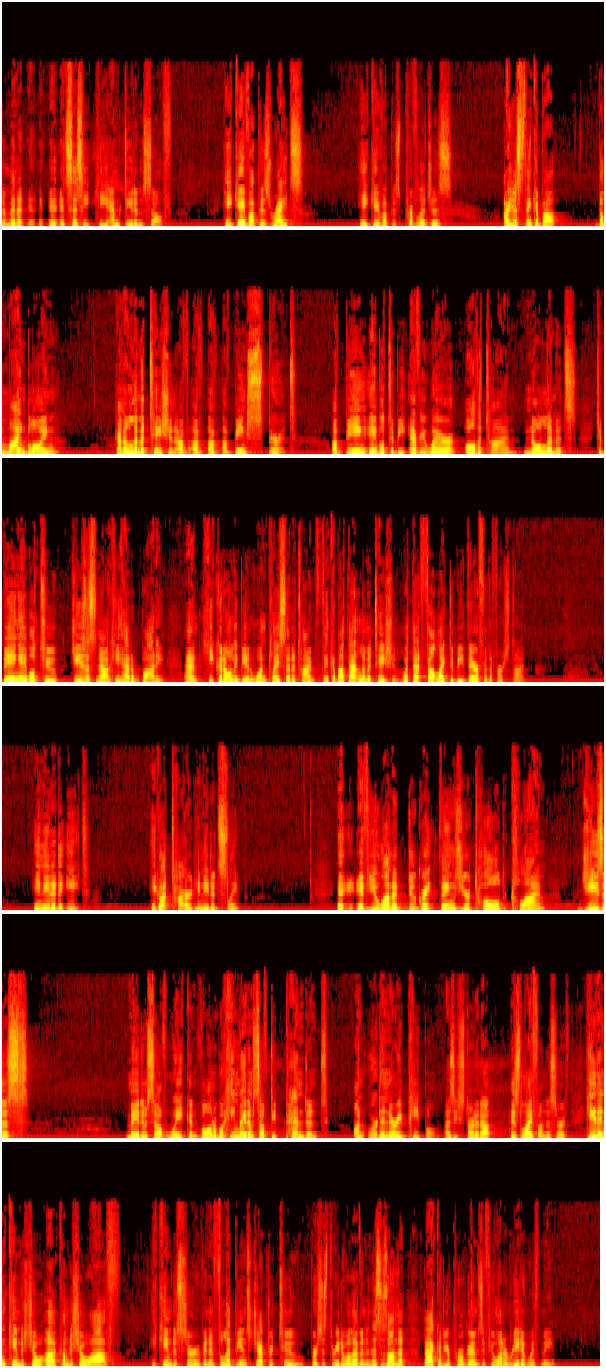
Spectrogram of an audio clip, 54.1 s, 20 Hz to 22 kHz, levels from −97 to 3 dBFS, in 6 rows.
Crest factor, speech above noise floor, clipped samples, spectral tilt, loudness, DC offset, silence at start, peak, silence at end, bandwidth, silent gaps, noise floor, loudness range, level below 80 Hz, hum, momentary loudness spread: 22 dB; 34 dB; under 0.1%; -4 dB/octave; -26 LUFS; under 0.1%; 0 s; -6 dBFS; 0.65 s; 16.5 kHz; none; -60 dBFS; 5 LU; -62 dBFS; none; 13 LU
